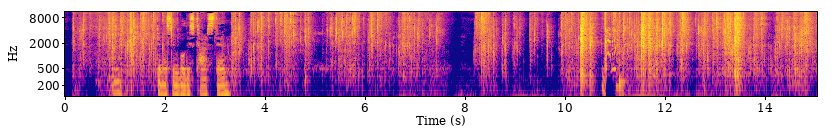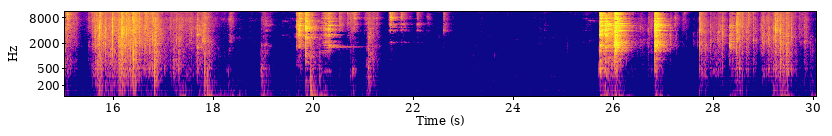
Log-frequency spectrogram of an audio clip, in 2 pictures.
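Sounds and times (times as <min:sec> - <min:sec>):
plastic bags crinkling: 0:00.0 - 0:18.0, 0:26.4 - 0:30.0.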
